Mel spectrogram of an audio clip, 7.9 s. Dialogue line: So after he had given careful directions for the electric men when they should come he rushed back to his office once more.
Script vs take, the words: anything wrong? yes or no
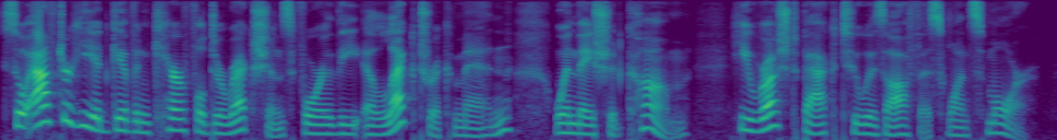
no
